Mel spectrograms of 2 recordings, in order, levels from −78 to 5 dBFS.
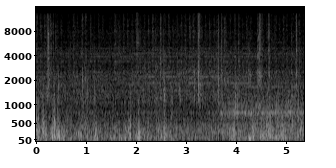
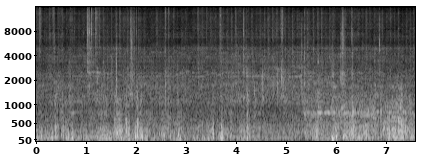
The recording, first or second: first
